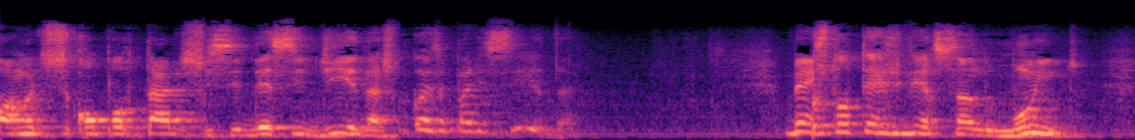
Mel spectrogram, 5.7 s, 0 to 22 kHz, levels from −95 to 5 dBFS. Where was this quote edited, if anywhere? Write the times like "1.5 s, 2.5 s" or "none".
1.0 s, 2.0 s, 4.1 s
